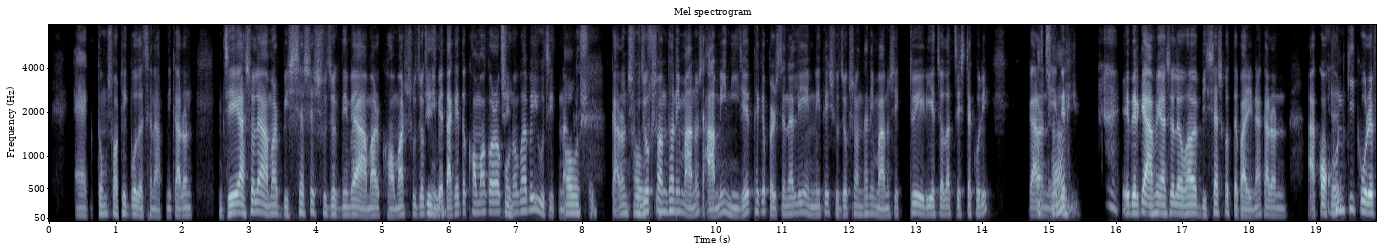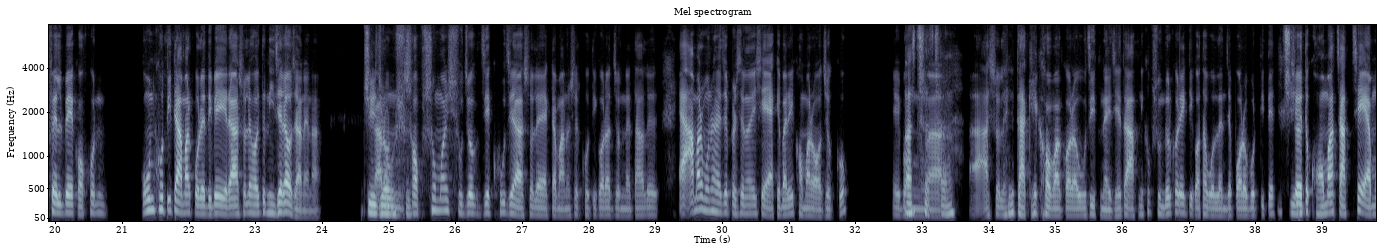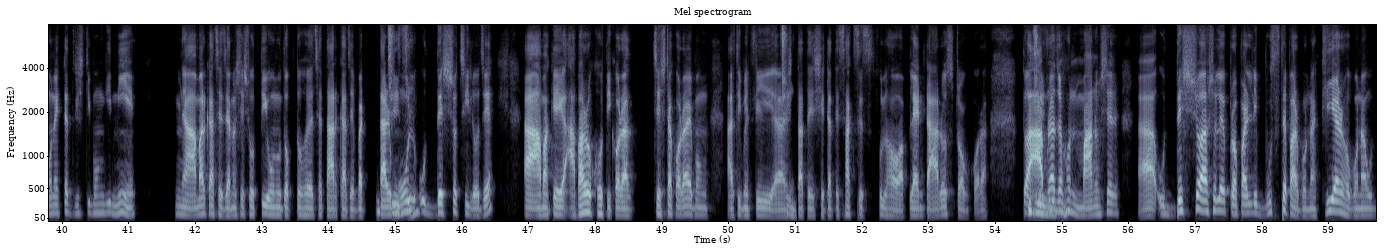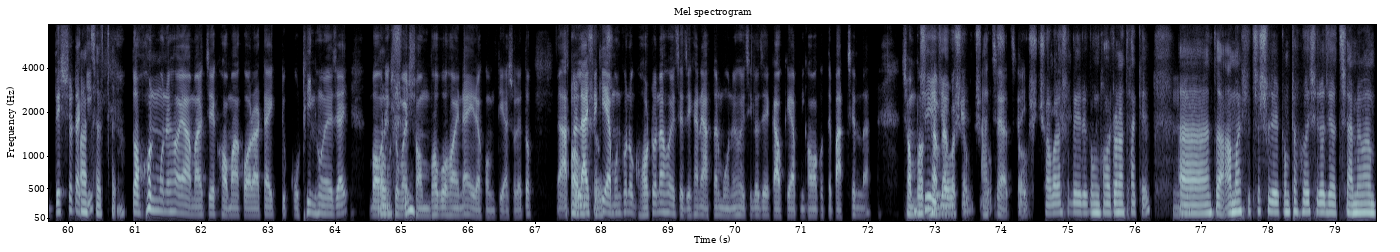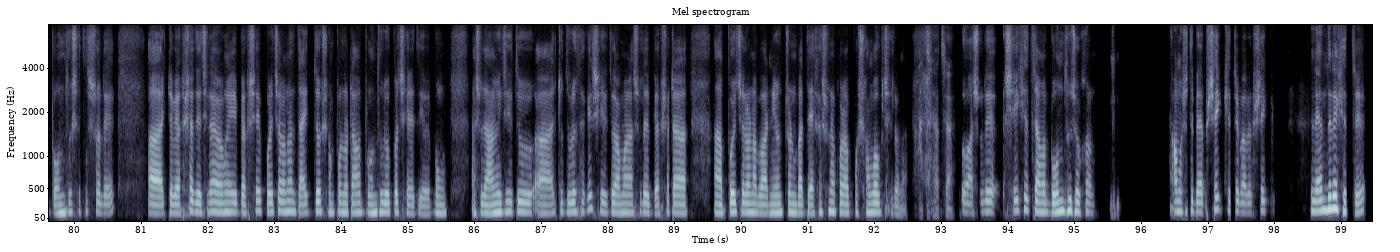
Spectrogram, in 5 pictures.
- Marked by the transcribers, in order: tapping; other background noise; in English: "ultimately"
- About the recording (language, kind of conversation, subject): Bengali, unstructured, তুমি কি বিশ্বাস করো যে ক্ষমা করা সব সময়ই প্রয়োজন?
